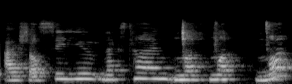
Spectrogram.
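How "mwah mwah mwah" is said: between kisses. Real, not acted. Signing off blowing kisses.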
